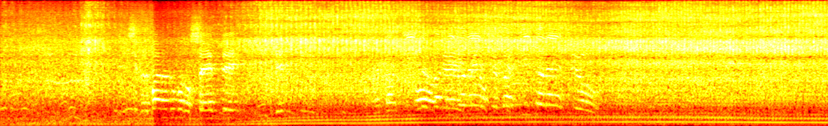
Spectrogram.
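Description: A tractor engine roars and revs up as it pulls a heavy load.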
